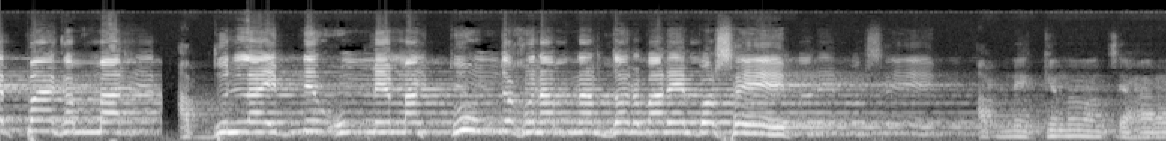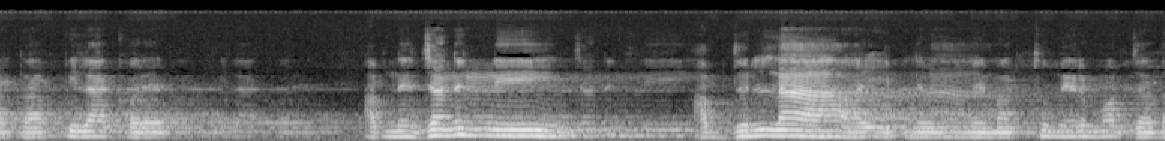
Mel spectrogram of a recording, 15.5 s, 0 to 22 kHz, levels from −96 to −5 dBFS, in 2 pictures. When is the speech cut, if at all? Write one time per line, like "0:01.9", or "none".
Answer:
0:01.0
